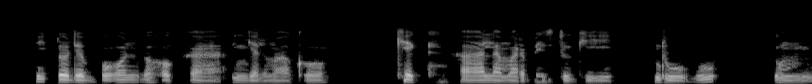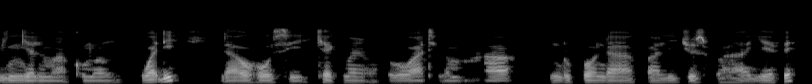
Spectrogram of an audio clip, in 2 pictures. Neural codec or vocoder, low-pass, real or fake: none; 5.4 kHz; real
